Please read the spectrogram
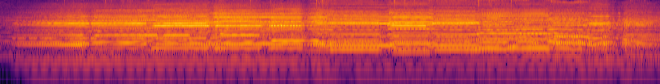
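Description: Piano accordion and violin playing together, the accordion swelling in loudly at the start and carrying a melody of held notes over a sustained bass.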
